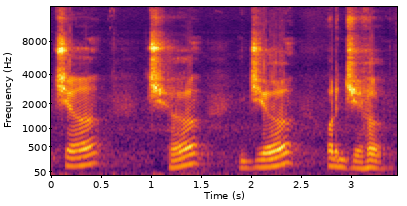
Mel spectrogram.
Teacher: इनमें एक अजीब सी घिसघिसाहट की सी आवाज़ आती है, सिर सिर की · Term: स्पर्श संघर्षी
